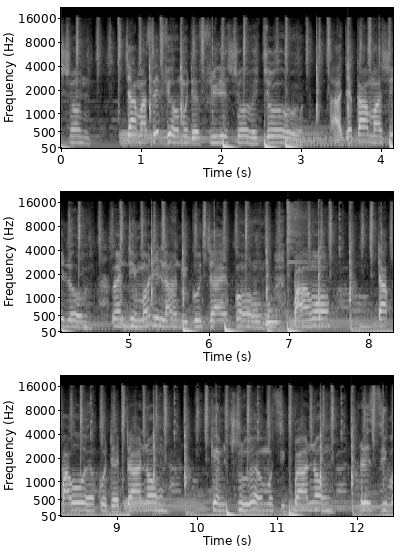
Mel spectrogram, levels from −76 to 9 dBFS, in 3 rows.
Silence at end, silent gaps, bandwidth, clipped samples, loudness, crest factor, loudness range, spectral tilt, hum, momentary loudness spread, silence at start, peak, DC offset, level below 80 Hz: 0 s; none; 17 kHz; under 0.1%; -13 LUFS; 12 dB; 1 LU; -4 dB/octave; none; 5 LU; 0 s; 0 dBFS; under 0.1%; -20 dBFS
